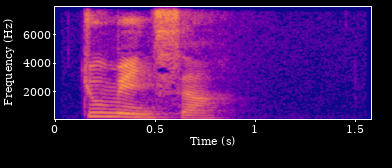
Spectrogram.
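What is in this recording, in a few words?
"тюменьса", Komi, female; audio dict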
